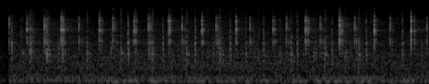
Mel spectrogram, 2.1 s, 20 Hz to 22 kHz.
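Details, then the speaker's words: Rattle from the DJI Pocket 4P gimbal camera, switched off and shaken close to the mic: light, quick plastic ticking about six clicks a second, a bit more than the Luna; owner suspects the fitted wide lens adds to it. "So it does rattle a little bit compared to the Luna. Not that much. I think it's rattling a little bit more because I have the wide lens on it right now."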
